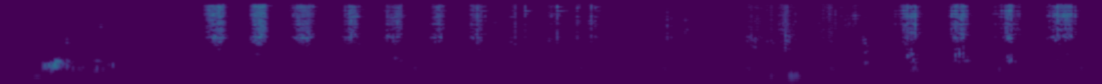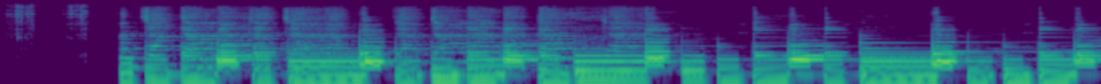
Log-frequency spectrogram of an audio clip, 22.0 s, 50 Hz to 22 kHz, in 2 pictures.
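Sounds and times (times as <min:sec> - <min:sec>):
potato scraping strokes: 0:01.3 - 0:11.9.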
